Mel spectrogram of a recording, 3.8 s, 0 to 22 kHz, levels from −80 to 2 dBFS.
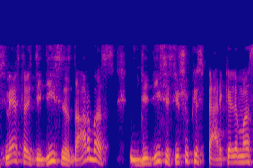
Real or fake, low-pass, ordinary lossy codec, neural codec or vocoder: fake; 7.2 kHz; MP3, 48 kbps; codec, 16 kHz, 8 kbps, FunCodec, trained on Chinese and English, 25 frames a second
